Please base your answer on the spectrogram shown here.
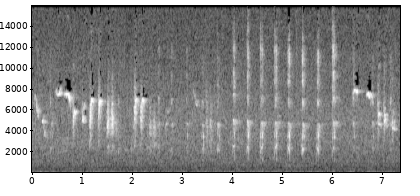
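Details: Great spotted woodpecker giving a run of sharp, clipped notes, about four per second for two seconds. Thin high whistled notes come before and after, over faint low rumbling noise.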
